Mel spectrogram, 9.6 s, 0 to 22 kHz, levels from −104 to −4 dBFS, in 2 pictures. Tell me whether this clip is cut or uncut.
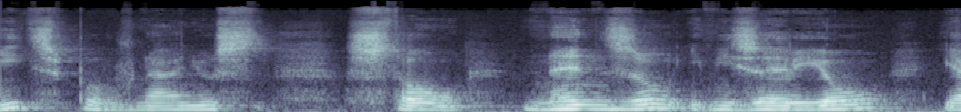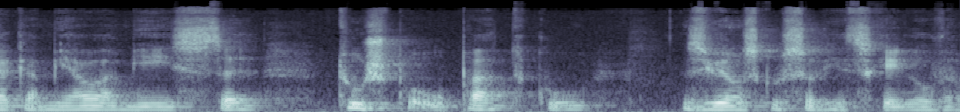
uncut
